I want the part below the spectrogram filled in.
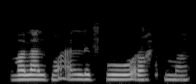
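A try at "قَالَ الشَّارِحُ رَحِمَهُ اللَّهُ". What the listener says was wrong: Qala syari rahimahullah ta'ala. Syari ya, bukan mu'alif ya. Kalau mu'alif syarinya ya. Asyari.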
